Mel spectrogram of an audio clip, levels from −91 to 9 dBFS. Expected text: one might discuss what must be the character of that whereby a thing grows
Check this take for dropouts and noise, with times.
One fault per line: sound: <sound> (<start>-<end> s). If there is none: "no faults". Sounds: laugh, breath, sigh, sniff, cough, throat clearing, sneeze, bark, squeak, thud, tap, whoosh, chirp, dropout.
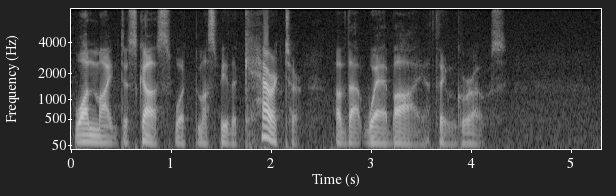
no faults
